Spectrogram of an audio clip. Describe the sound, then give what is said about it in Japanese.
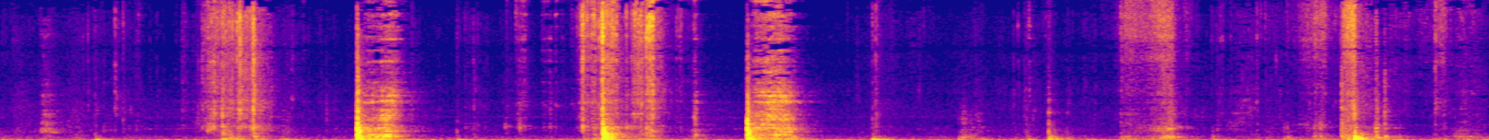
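A knife chops napa cabbage on a cutting board in many irregular crisp strikes, some sharp and loud, others softer, with crunchy leaf rustle between the cuts and no talking. “今日はこのまま白菜の下ごしらえを楽しみたいと思います。”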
